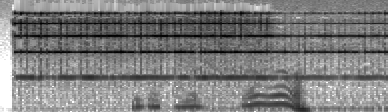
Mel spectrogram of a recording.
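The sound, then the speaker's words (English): A telephone bell sound effect rings continuously with a bright, sustained metallic tone for about three seconds, with a brief low voice-like murmur rising and falling beneath it partway through. “Phone ring.”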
